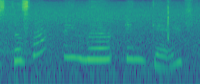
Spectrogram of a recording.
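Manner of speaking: put-on high girlish question; Miranda. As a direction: ask coyly, high and light. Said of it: "And then Miranda says".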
